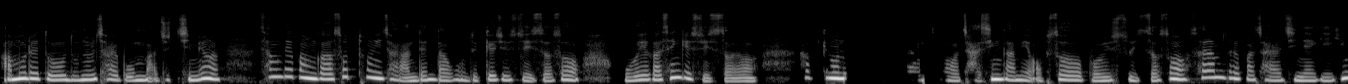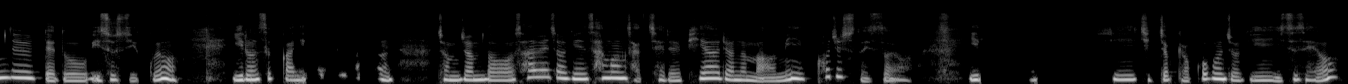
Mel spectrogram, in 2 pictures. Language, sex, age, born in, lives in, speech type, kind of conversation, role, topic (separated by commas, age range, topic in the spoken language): Korean, female, 45-49, South Korea, United States, read, expert-assistant, expert, 왜 우리는 누군가와 눈이 마주치면 민망함을 느낄까요?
